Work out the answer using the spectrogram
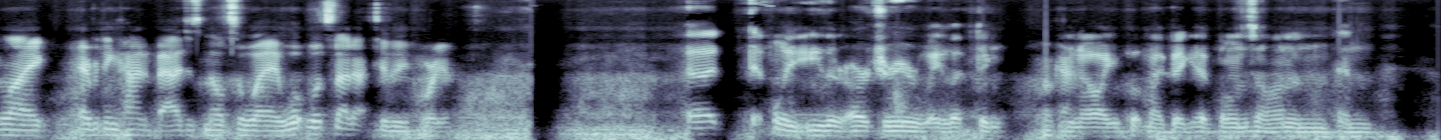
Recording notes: By the time we had set up the mics and done a quick sound check. Sat down in a city park in Layton, Utah.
